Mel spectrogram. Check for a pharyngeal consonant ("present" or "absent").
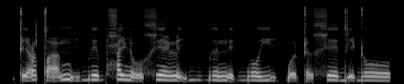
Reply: present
